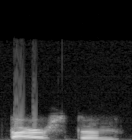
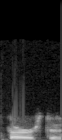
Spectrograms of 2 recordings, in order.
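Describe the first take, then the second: First: It is said in a put-on Texan accent. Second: It is said in a plain, non-Texan accent. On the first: This is how it is said in Texas. "They say Thurston" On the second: This is how it is not said in Texas. "They don't say Thurston in Texas"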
